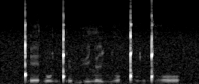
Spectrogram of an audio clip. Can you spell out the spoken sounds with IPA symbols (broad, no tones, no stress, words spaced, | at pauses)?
ǃʼeɠɔ̃ǃʼʏ bylʲɔ ʎoɡ͡ǃɔ̃ ɡ͡ǃo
